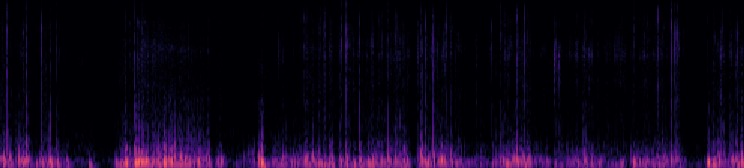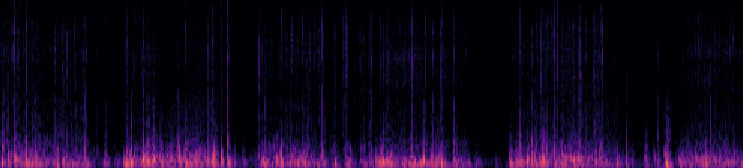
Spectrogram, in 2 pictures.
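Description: Long acrylic nails scratch and squeeze a soft, hand-sized blue sponge with a glittery woven mesh cover. The result is a steady stream of dense, muffled, low scratchy rustling and crunching in bursts, broken by brief quiet pauses, with almost no bright high end.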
